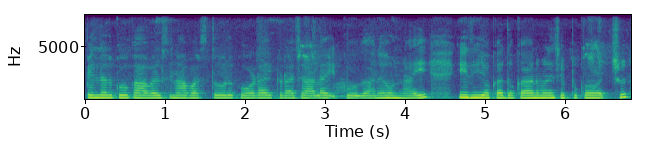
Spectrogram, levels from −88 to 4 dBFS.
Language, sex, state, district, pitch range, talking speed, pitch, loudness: Telugu, female, Andhra Pradesh, Krishna, 215-225 Hz, 115 wpm, 220 Hz, -14 LUFS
